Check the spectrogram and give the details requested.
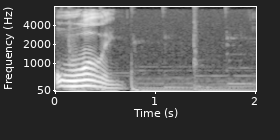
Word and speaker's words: олень: Олень з наголосом на першому звуку олень.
